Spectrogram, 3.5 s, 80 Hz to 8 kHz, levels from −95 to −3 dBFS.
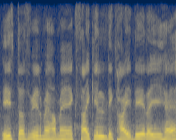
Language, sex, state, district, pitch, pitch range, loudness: Hindi, male, Uttar Pradesh, Hamirpur, 155 Hz, 150-170 Hz, -21 LUFS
